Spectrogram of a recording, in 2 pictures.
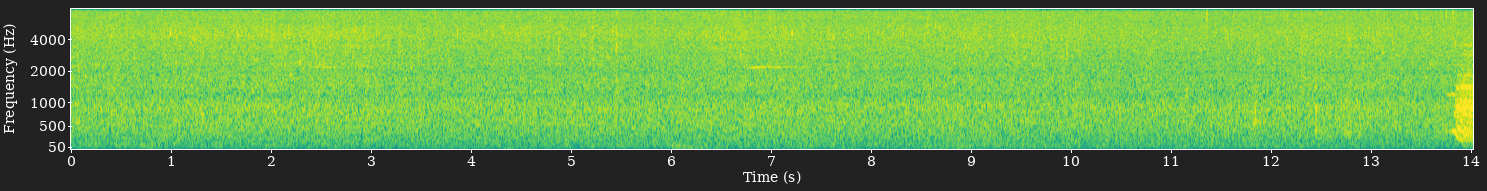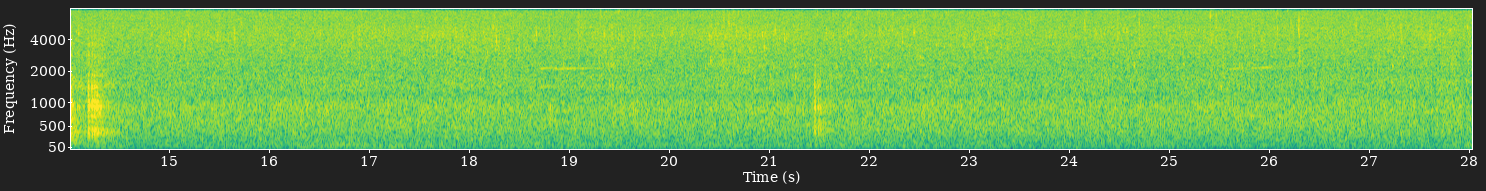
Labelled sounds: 6.8	7.1	killer whale, 2.1 to 2.3 kHz
13.8	14.1	croaking sound likely from a nearby submerged object, 0.78 to 1.1 kHz
18.7	19.1	killer whale, 2.1 to 2.2 kHz
25.8	26.1	killer whale, 2.1 to 2.3 kHz

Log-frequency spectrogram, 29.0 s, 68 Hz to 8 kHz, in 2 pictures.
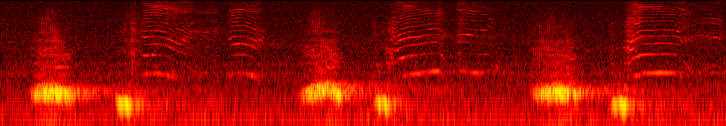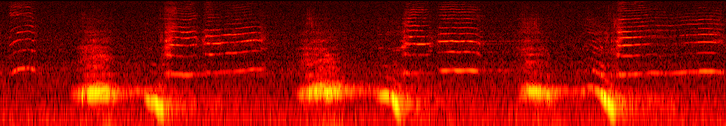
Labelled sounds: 2.8	5.3	humpback whale, 0.93 to 8.0 kHz
7.7	9.8	humpback whale, 0.80 to 6.7 kHz
10.6	10.9	humpback whale, 0.96 to 1.4 kHz
12.4	15.3	humpback whale, 0.80 to 7.8 kHz
16.1	16.8	humpback whale, 0.80 to 1.4 kHz
17.8	19.8	humpback whale, 0.93 to 6.7 kHz
20.4	20.8	humpback whale, 0.80 to 1.4 kHz
22.4	24.2	humpback whale, 1.1 to 7.4 kHz
25.0	25.3	humpback whale, 0.96 to 1.1 kHz
26.3	29.0	humpback whale, 0.90 to 7.6 kHz

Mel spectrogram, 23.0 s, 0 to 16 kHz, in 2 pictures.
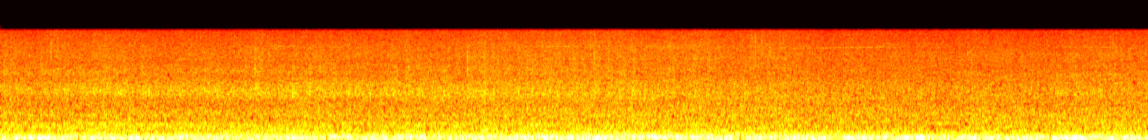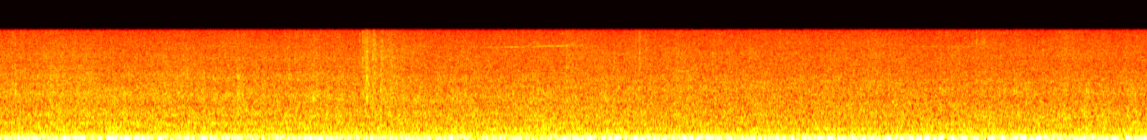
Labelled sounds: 16.8	17.2	killer whale, 5.1 to 5.7 kHz

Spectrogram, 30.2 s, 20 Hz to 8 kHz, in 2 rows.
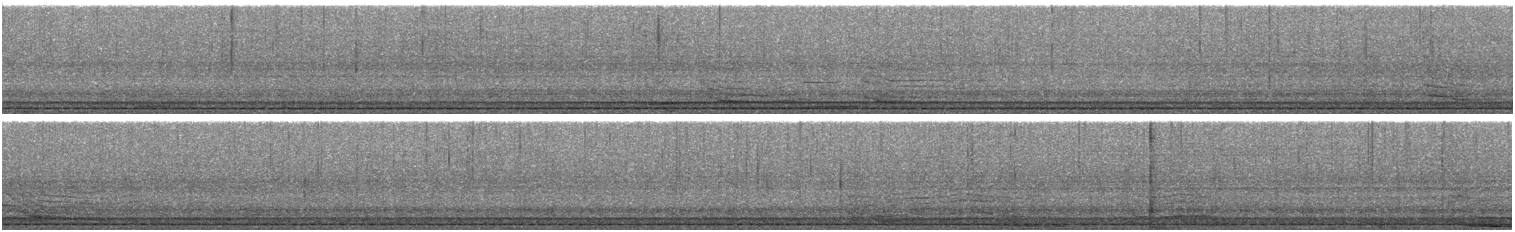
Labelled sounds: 7.2	8.2	humpback whale, 0.88 to 2.3 kHz
8.6	9.3	humpback whale, 0.91 to 2.6 kHz
14.2	14.8	humpback whale, 0.97 to 2.2 kHz
15.4	15.9	humpback whale, 0.88 to 2.5 kHz
23.8	24.4	humpback whale, 0.94 to 2.3 kHz
26.7	27.2	humpback whale, 0.91 to 1.1 kHz
29.8	30.1	humpback whale, 0.88 to 1.0 kHz

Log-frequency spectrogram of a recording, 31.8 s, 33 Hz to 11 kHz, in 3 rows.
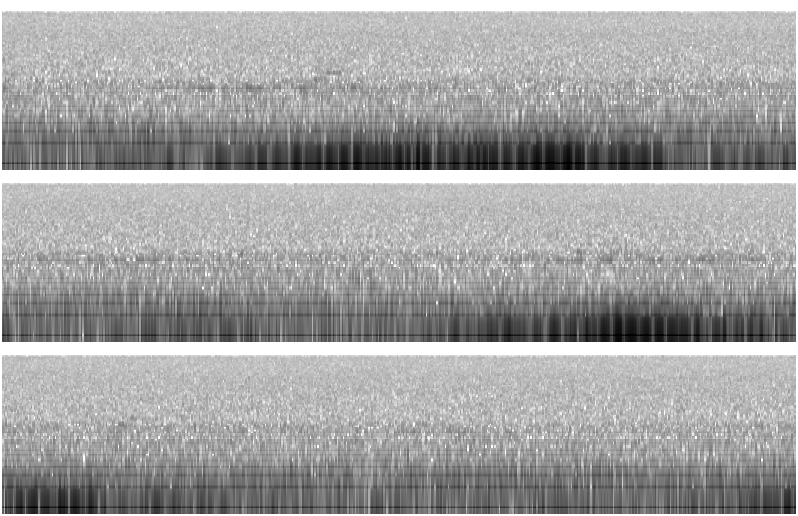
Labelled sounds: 4.3	4.5	humpback whale, 0.90 to 0.99 kHz

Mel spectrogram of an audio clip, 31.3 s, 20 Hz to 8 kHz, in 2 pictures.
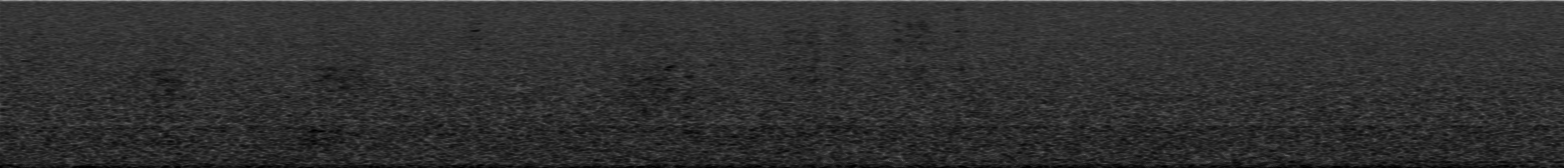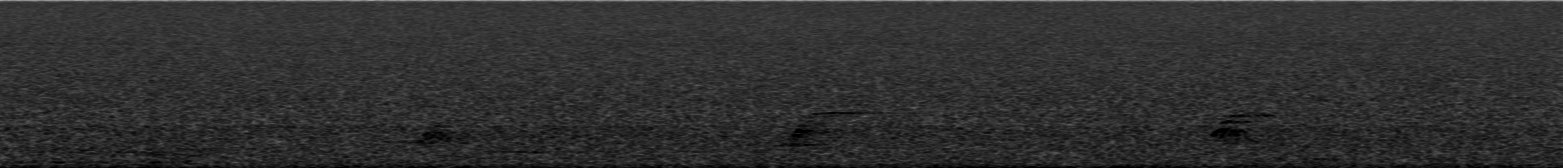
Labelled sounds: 23.8	24.2	humpback whale, 0.93 to 1.1 kHz
27.8	28.2	humpback whale, 0.80 to 1.1 kHz

